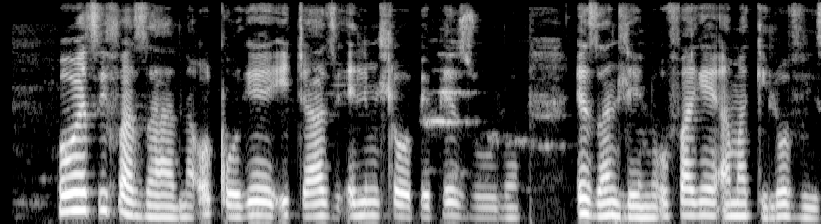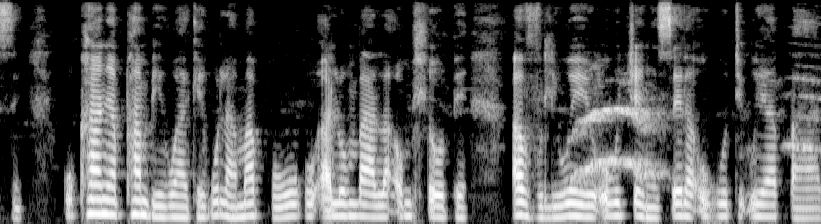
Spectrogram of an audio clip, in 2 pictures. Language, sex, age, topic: North Ndebele, male, 36-49, health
